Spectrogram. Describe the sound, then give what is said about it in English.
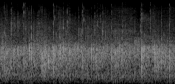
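An audience applauds steadily, a dense wash of many hands clapping at once, sustained and fairly loud throughout with no voices rising above it. “Come on, let's give him a great round of applause.”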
